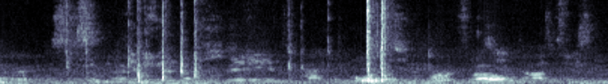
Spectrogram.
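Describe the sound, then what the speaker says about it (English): Fingers type on a computer keyboard in irregular bursts of sharp clicks, close and fairly quiet, with a voice speaking in between. "It's hard to use this keyboard."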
